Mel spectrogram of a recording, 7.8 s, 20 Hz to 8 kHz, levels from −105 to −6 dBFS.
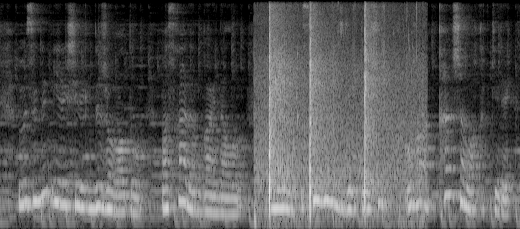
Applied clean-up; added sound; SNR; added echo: none; Gunshot, gunfire; -5 dB; reverberation time 0.7 s.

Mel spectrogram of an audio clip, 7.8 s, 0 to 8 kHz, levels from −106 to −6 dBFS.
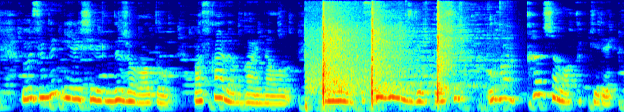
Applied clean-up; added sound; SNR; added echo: classical method WPE with log-MMSE.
